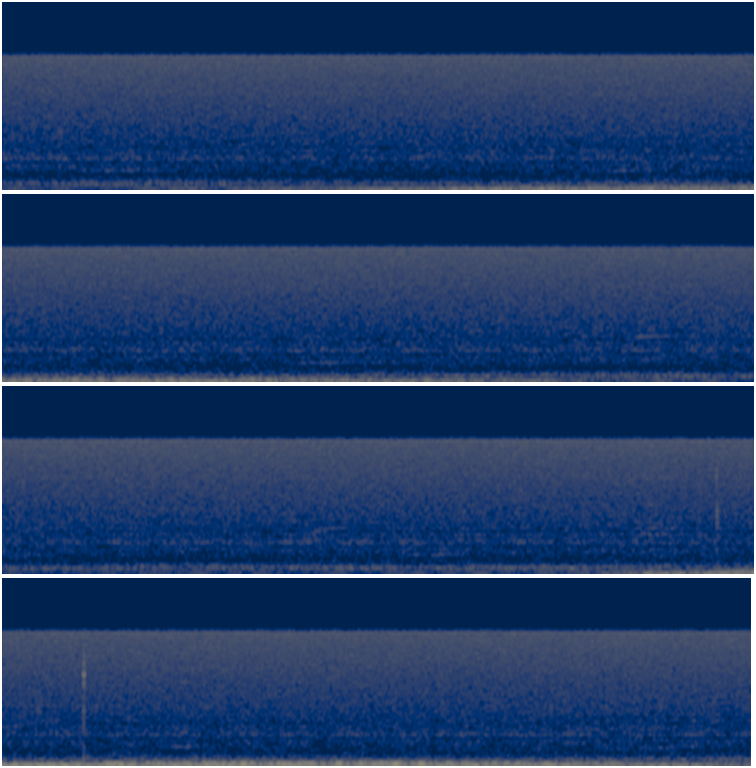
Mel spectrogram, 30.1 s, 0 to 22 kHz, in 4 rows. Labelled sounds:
13.8	14.1	humpback whale, 0.90 to 1.0 kHz

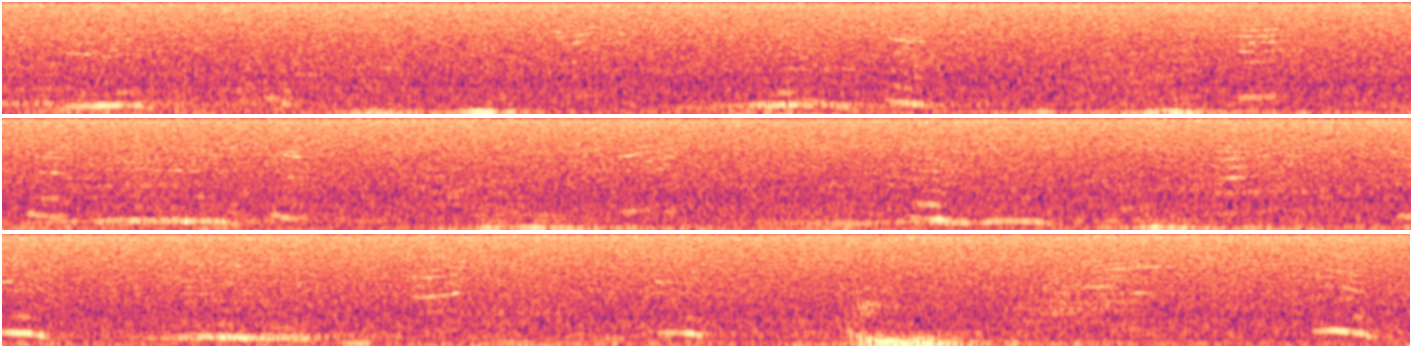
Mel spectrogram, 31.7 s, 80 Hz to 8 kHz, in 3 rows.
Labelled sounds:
9.2	9.7	humpback whale, 2.6 to 3.3 kHz
10.8	11.1	humpback whale, 1.7 to 2.8 kHz
15.2	15.5	humpback whale, 2.8 to 3.2 kHz
19.7	19.9	humpback whale, 2.6 to 2.7 kHz
24.2	24.6	humpback whale, 1.4 to 2.6 kHz
27.5	27.8	humpback whale, 0.90 to 1.3 kHz
28.8	29.9	humpback whale, 0.90 to 3.3 kHz

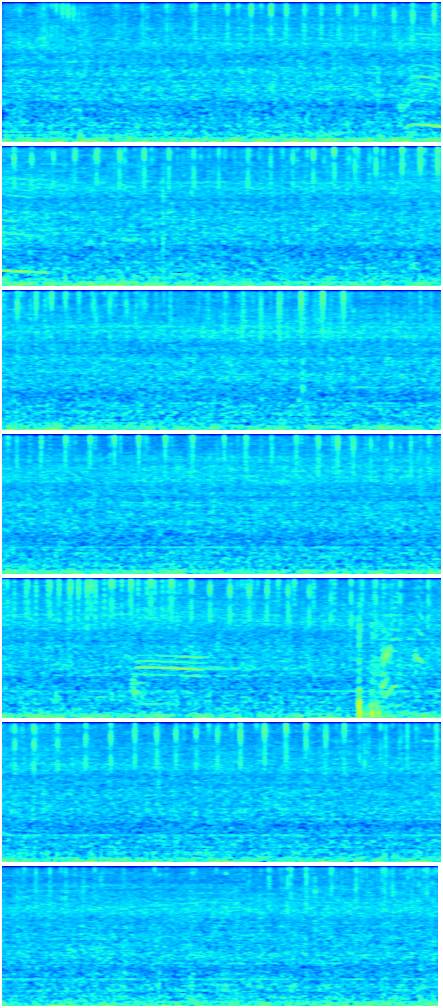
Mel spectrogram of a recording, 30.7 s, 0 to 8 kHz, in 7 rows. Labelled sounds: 4.0	4.7	killer whale, southern resident, 0.19 to 0.28 kHz
18.9	19.2	killer whale, southern resident, 1.2 to 1.3 kHz

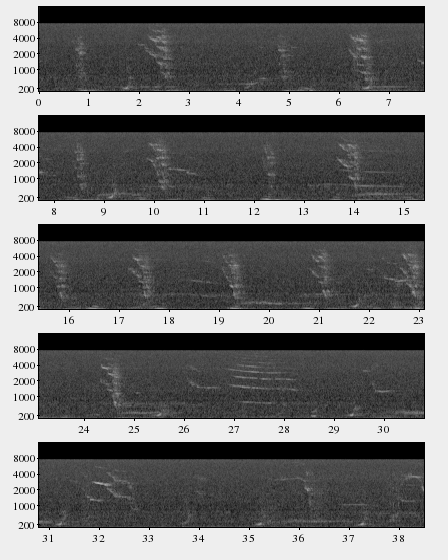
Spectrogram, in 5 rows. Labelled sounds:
2.1	2.6	humpback whale, 1.7 to 5.8 kHz
6.2	6.6	humpback whale, 1.6 to 4.6 kHz
7.5	7.8	humpback whale, 1.2 to 1.6 kHz
9.9	10.9	humpback whale, 1.2 to 4.8 kHz
13.6	14.6	humpback whale, 0.93 to 3.3 kHz
15.7	16.0	humpback whale, 2.5 to 2.8 kHz
17.2	17.5	humpback whale, 1.6 to 2.4 kHz
18.4	18.7	humpback whale, 1.3 to 1.4 kHz
20.8	21.1	humpback whale, 1.6 to 2.4 kHz
22.3	23.1	humpback whale, 0.80 to 2.9 kHz
24.3	24.7	humpback whale, 2.3 to 5.4 kHz
26.1	28.0	humpback whale, 1.4 to 4.5 kHz
29.8	30.1	humpback whale, 1.2 to 1.5 kHz
31.7	32.7	humpback whale, 1.2 to 5.6 kHz
35.5	36.1	humpback whale, 3.0 to 3.6 kHz
36.9	38.4	humpback whale, 1.0 to 3.9 kHz

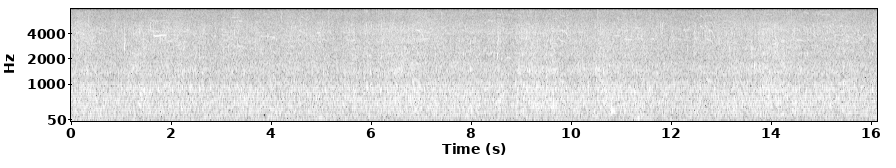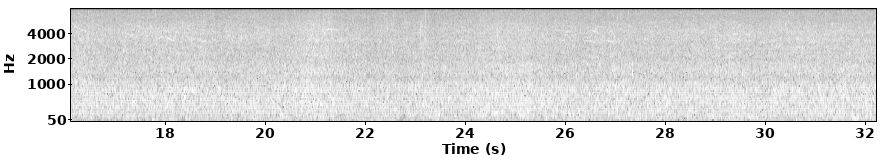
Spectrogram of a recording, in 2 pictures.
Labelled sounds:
1.5	2.0	Pacific white-sided dolphin, 3.7 to 4.4 kHz
3.2	3.5	Pacific white-sided dolphin, 2.7 to 6.4 kHz
3.8	4.2	Pacific white-sided dolphin, 3.3 to 3.8 kHz
14.9	15.2	Pacific white-sided dolphin, 6.6 to 6.9 kHz
17.9	18.2	Pacific white-sided dolphin, 3.3 to 3.8 kHz
21.2	21.5	Pacific white-sided dolphin, 4.3 to 4.7 kHz
26.4	26.7	Pacific white-sided dolphin, 3.2 to 3.3 kHz

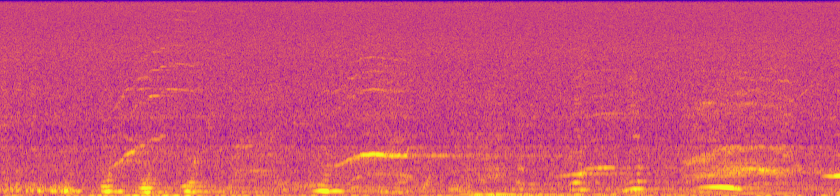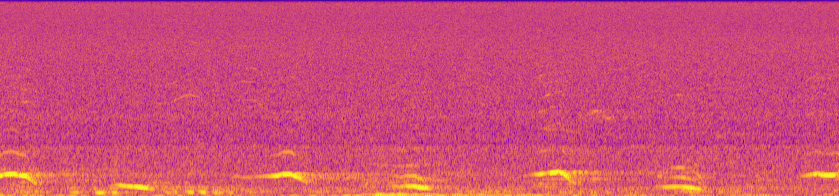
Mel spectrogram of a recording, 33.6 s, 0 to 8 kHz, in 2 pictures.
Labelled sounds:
2.8	3.9	humpback whale, 0.83 to 2.9 kHz
7.0	7.7	humpback whale, 1.8 to 2.6 kHz
15.6	16.2	humpback whale, 1.7 to 2.3 kHz
20.4	20.7	humpback whale, 1.7 to 1.9 kHz
28.5	28.9	humpback whale, 1.2 to 1.4 kHz

